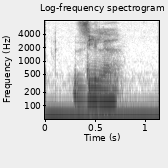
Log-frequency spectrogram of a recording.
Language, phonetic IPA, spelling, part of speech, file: Romanian, [ˈzile], zile, noun, Ro-zile.ogg
- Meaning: plural of zi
